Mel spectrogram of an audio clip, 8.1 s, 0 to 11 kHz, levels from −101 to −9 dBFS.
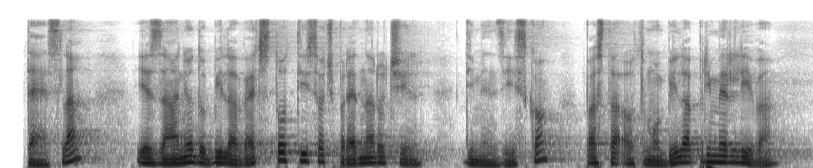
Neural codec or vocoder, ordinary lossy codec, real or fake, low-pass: none; none; real; 7.2 kHz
